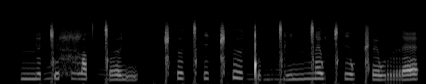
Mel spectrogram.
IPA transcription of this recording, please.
ɲ ʏ ɡ͡ǀ y ɬ ɮ ɵ tˤ ɡ͡ǀ ɵ ɲ | ǁʰ ɯ ǀʰ i ǁʰ ɯ ɡ͡ǃ ʏ b ɡ͡ǀ i ɲ ŋ͡ǀ ɛ w ǀʰ i w ǁ ʏ w r ɛ

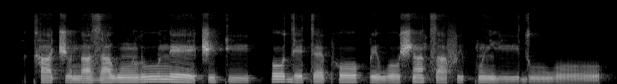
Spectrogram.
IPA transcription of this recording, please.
kʰ a˨ t͡ʃ ʊ˨ n a˨ z a˦ w ũ˦ l uː˦ n eː˦˨ t͡ʃ i˦ k i˦ | o˦ d e˨ t ɛ˨ pʰ oː˦ k͡p ɪ˨ w o˨ ʃ ã˦ t͡s a˨ f i˨ kʷ ĩ˨ j iː˨ d uː˨ w oː˨

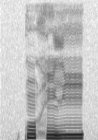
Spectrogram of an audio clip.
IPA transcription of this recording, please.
k ũ˧ h ĩ˨ j i˧

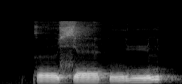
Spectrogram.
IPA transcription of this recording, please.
k ɵ ɕ ɛː ʈ n y l

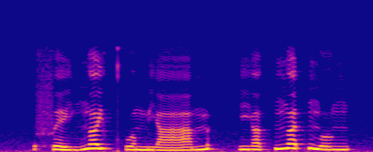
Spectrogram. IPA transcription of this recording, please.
f e˨˩ j ŋ ɐ˥ j kʷʰ ɐ˨ m j aː˨˥ m | j ɐ˨˥ k̚ ŋ ɐ˥ t̚ ŋ ʊ˧ ŋ

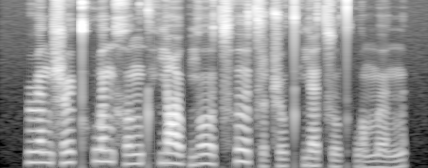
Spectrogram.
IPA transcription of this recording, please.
ɻ ə˥˧ n ʂ ɻ̩˥˧ kʰ w ə˥˩ n x ɤ˥ ŋ t̪ʰ j ɑ˥˧ ʊ̯ p j o˥˧ ʊ̯ t͡sʰ ɹ̩˥˩ t͡s ɤ˩ ʈ͡ʂ u˥ t̪ʰ j ɛ˥˩ t͡s u˨˩ t̪ʰ w ɔ˦ m ə˧˥ n

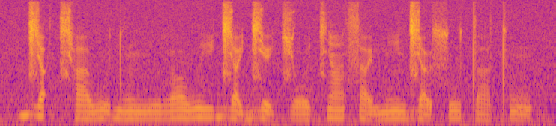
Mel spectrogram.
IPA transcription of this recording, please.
d͡ʑ ä˦ ʔ t͡ɕʰ ä˨ w ṵ˦˨ d ũ˨ ɲ u˨ l ɔ˦ w i˦ d͡ʑ a̰˦˨ ɪ̯ d͡ʑ ḛ˦˨ ɪ̯ t͡ɕ o˨ ʊ̯ t͡ɕ ã˦ s a̰˦˨ ɪ̯ m ĩ˦ d͡ʑ a̰˦˨ ʊ̯ sʰ u˦ t ä˨ tʰ ũ˦˨

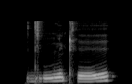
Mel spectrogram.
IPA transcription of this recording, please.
d i ŋ͡m ĩ ʈʰ e

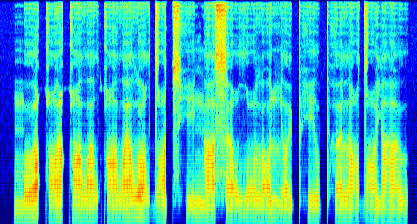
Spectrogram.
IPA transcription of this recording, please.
m o˨˥ u̯ q ɔ˨˥ i̯ q a˧ lˠ i˧ lˠ q a˧ lˠ ɛ˨˥ lˠ o˨˥ lˠ dˤ ə˨˥ y̯ t͡sʰ i˨˥ ŋ a˨˥ s ə˧ y̯ ðˤ o˧ l ɔ˨˥ ʎ ɤ˧ y̯ pʰ i˧ u̯ pʰ ə˨˥ l a˨˥ dˤ ə˧ u̯ j a˧ u̯

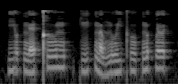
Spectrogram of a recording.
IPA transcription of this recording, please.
j ʊ˧ k̚ ŋ ɛː˨˥ t̚ kʰ uː˥ m | k iː˨˥ k̚ n̪ ɐ˨˩ w n̪ uː˨˧ j pʰ uː˧ k̚ n̪ ʊ˥ k̚ l ɵ˥ t̚

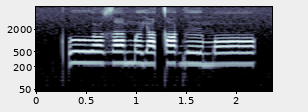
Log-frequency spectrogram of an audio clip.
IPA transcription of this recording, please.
pʼ oː zˤ i m ʌ j e tˤ ɔ ɡ əː m ɔː

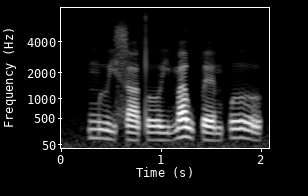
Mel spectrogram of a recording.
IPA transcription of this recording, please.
m ɯː˧˩ j s a˩ t̪ ɤː˩ j m a˥˨ w p ɛː˩ m p ɤː˥˨

